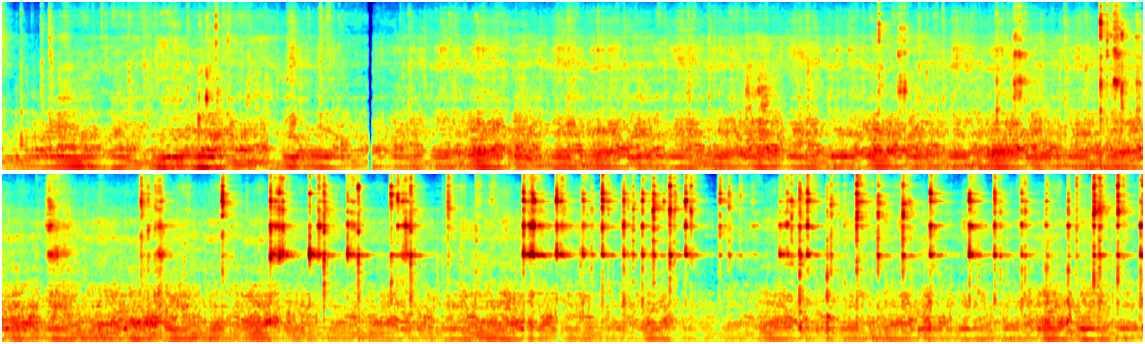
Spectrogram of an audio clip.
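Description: Electric stand mixer running steadily, its motor humming as it mixes bread dough in a stainless steel bowl. From about halfway, light clinks and ticks come in quick succession, growing denser near the end, as flour is scraped in from a china plate with a metal spoon.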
